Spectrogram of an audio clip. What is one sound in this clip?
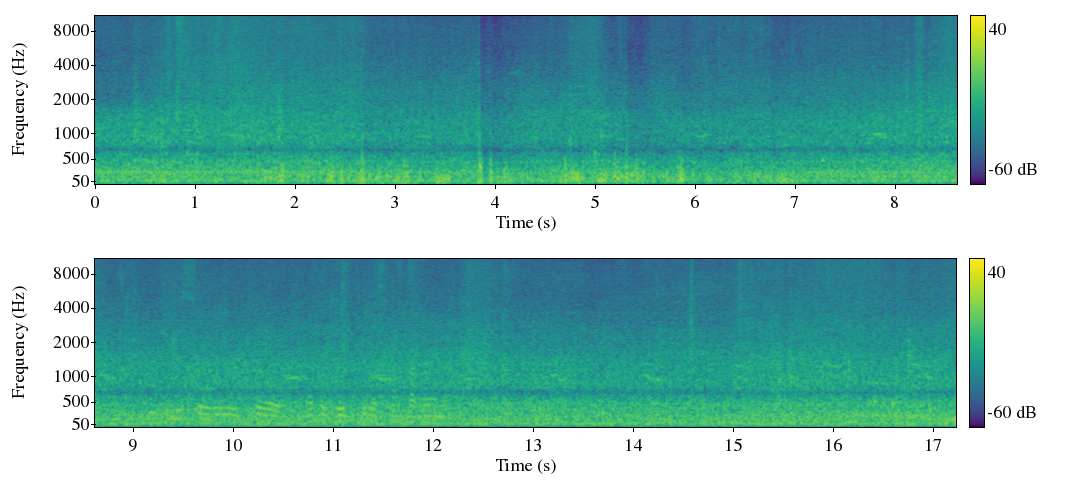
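A ferry's engine rumbles steadily close by.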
